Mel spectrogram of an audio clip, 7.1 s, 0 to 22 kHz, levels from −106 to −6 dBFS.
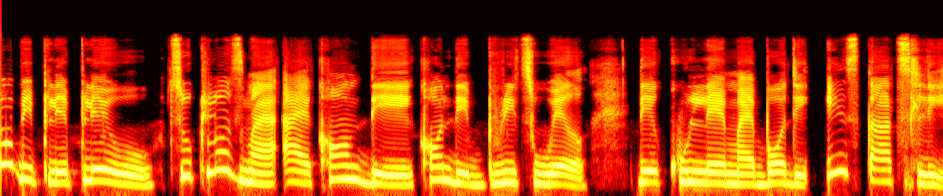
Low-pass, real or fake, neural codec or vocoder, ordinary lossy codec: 10.8 kHz; real; none; Opus, 64 kbps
